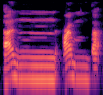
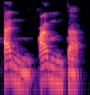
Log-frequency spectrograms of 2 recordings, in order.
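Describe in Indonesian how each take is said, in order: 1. Bunyi n kabur, tidak jelas. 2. Bunyi n diucapkan dengan jelas. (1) "Bukan an'amta. An'amta. Ini keliru" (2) "An. Ya, an"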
